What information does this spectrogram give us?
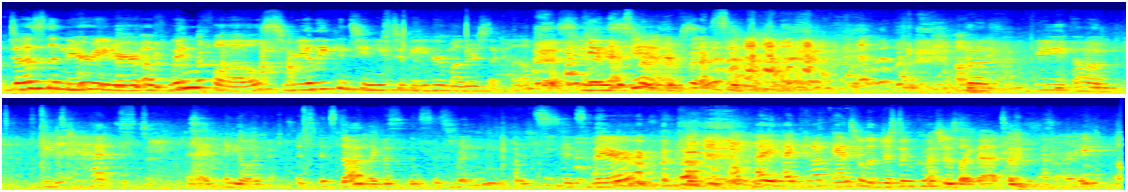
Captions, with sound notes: Does the narrator of Windfalls really continue to be her mother's accomplice? - I can't answer for this. (laughs) The text, it's done, like it's written, it's there. I cannot answer logistical questions like that, I'm sorry.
